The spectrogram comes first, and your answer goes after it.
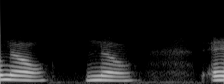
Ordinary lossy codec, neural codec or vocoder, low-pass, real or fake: none; codec, 16 kHz in and 24 kHz out, 0.9 kbps, LongCat-Audio-Codec, fine tuned four codebook decoder; 3.6 kHz; fake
